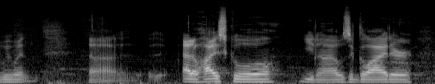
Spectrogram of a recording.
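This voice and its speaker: A man at medium pitch with a West Texas accent, monotone and flat in intonation, at a moderate pace. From West Texas, Amarillo. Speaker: college athlete. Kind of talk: sports interview.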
